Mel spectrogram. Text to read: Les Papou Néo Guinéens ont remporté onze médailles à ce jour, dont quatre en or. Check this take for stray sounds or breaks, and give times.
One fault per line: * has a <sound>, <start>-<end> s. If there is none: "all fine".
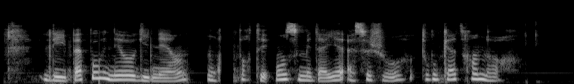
* has a dropout, 2.2-2.3 s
